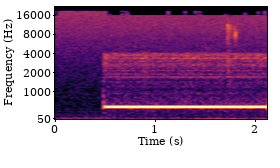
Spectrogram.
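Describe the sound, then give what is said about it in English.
A telephone dial tone heard while placing a call starts abruptly after a brief quiet moment and holds as one steady, unbroken pitch until the end. “As soon as I dialed his number.”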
